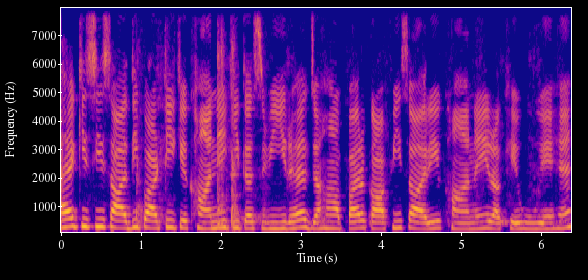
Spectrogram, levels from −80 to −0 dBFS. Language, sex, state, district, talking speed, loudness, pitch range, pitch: Hindi, female, Uttar Pradesh, Jalaun, 160 wpm, -19 LUFS, 225-255 Hz, 235 Hz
